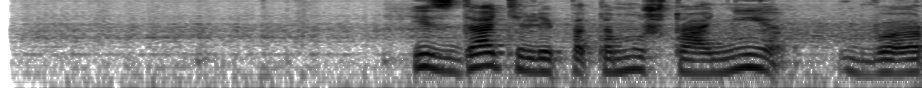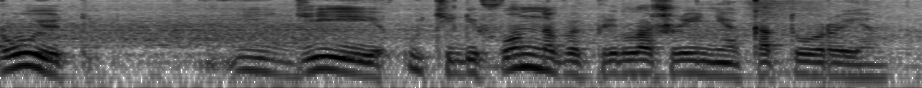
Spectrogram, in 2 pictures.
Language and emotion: Russian, neutral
